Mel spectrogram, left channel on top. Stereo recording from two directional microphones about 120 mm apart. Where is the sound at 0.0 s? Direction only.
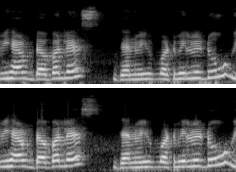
35° left (ahead or behind).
